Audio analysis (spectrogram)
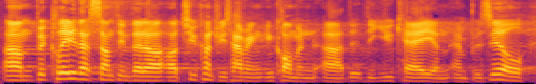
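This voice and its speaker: A British man delivers a conference keynote in a bright, forceful voice pitched a bit high. He is chatty and self-deprecating, stumbling into fillers and restarts. A long reverb trails his words around the large hall. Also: a little fast. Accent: British English. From Britain. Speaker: keynote speaker on sales.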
